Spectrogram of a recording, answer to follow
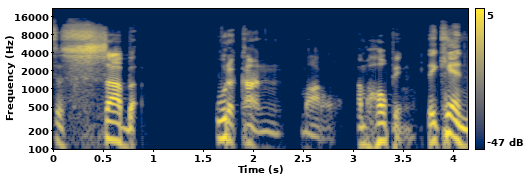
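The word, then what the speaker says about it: Huracán: I actually can't pronounce hurricane, so I'm just going to stay away from it. Wow, Jesus. Huracan. Okay. Huracan. Thunder.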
